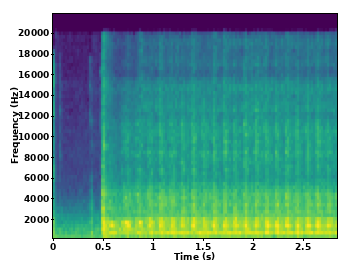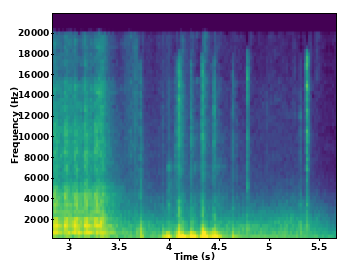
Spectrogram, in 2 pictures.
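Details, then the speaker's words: 1988 Daihatsu Hijet mini truck, sat for years, new plugs, wires and cap, carburetor rebuilt: catches and runs roughly about three seconds then dies into weak coughs; carburetor flooding, kit O-ring possibly wrong size. "she's flooding out again I bet you let's take that boot off see if it's flooding I bet sh's flooding"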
